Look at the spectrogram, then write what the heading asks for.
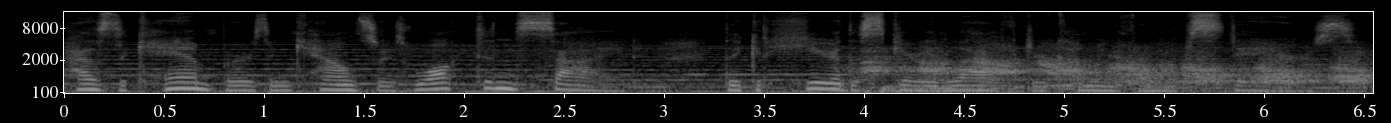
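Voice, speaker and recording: A woman's voice: lowish voice, normal speed, over loud music, close to an everyday voice. Dramatic girl camper spinning spooky tales played by a woman. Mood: suspenseful, dramatic. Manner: dramatic, suspenseful, emphatic. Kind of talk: theatrical campfire storytelling in audio drama.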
